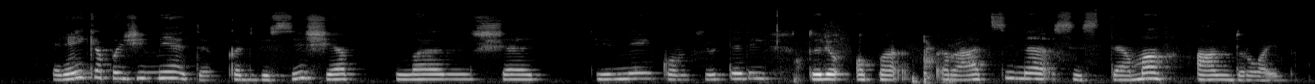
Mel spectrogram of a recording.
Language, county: Lithuanian, Vilnius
